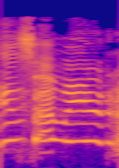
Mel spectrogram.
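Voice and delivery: very high mock-hysterical squeal; squeaky, tearful giggling voice, played for laughs; imitated laughing and crying. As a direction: imitate a wife helpless with giggles. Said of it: "she's just laughing and crying".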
